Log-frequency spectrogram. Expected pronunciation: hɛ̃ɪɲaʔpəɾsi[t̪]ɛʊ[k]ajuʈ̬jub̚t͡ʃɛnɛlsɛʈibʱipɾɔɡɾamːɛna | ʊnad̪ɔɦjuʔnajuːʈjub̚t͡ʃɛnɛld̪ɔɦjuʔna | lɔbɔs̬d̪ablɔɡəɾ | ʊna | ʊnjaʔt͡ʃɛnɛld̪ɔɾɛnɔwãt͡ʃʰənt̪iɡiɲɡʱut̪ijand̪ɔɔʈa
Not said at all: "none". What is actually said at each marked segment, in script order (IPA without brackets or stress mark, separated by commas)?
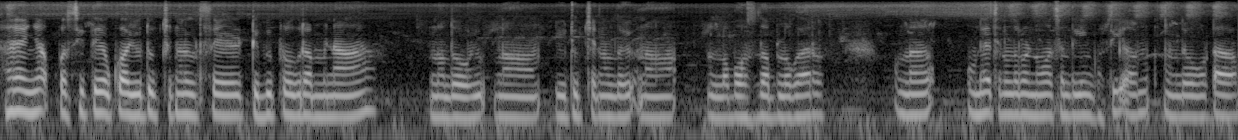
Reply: t̪, k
